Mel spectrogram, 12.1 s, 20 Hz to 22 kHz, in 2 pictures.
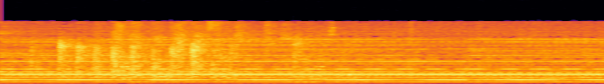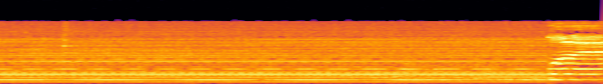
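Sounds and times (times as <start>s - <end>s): steady instrumental drone: 0.0s - 6.6s.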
